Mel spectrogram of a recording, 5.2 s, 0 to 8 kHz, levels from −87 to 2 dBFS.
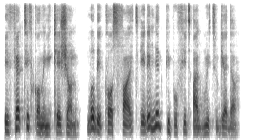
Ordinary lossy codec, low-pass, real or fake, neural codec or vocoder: none; 7.2 kHz; fake; codec, 16 kHz, 1 kbps, FunCodec, trained on Chinese and English, 50 frames a second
